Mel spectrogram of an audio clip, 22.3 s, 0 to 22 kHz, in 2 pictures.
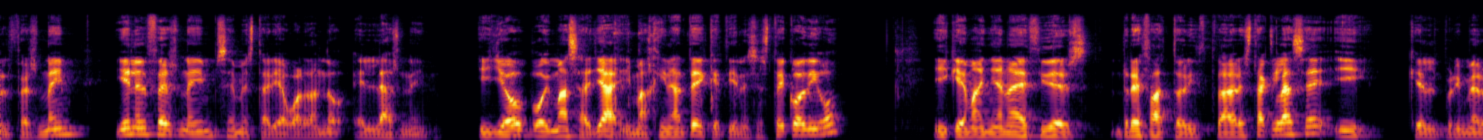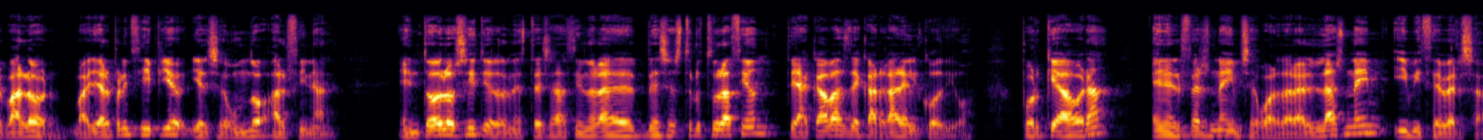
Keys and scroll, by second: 10.2 super+x, 10.6 Delete, 12.3 Delete, 12.4 super+v.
